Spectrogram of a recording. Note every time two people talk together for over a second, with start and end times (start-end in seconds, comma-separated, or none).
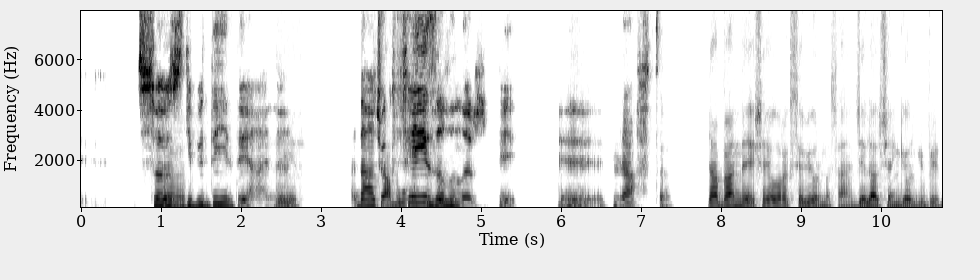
none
